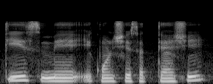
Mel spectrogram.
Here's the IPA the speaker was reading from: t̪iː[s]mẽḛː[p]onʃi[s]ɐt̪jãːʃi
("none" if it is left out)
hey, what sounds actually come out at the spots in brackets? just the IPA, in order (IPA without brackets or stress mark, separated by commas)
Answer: s, k, s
